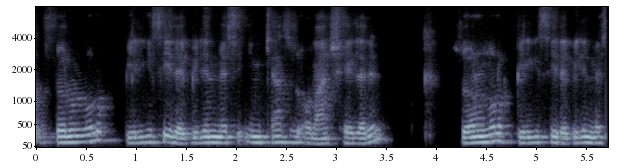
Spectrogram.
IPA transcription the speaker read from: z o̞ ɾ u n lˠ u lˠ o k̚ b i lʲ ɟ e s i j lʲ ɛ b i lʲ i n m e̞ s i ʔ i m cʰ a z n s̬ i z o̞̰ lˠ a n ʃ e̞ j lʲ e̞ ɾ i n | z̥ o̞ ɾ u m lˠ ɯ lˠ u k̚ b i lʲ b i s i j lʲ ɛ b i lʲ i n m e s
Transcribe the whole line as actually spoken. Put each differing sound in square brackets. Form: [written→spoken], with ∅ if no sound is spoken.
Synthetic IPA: z o̞ ɾ u n lˠ u lˠ [o→u] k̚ b i lʲ ɟ [e→i] s i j lʲ ɛ b i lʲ i n m e̞ s i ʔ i m cʰ a [z→∅] n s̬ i z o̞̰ lˠ a n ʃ e̞ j lʲ e̞ ɾ i n | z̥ o̞ ɾ u [m→n] lˠ [ɯ→u] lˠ u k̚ b i lʲ [b→ɟ] i s i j lʲ ɛ b i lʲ i n m e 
